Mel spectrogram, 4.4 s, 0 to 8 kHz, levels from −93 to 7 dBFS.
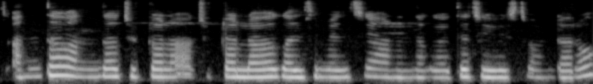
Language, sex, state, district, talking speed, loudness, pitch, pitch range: Telugu, female, Telangana, Nalgonda, 135 wpm, -20 LUFS, 265 Hz, 255-275 Hz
